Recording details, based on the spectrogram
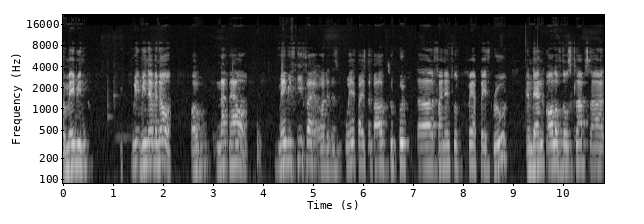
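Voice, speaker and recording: With a German accent, a man speaks at a fairly high pitch in a monotone, flat delivery broken by long, frequent pauses. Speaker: football business expert. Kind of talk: casual panel discussion. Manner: halting.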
